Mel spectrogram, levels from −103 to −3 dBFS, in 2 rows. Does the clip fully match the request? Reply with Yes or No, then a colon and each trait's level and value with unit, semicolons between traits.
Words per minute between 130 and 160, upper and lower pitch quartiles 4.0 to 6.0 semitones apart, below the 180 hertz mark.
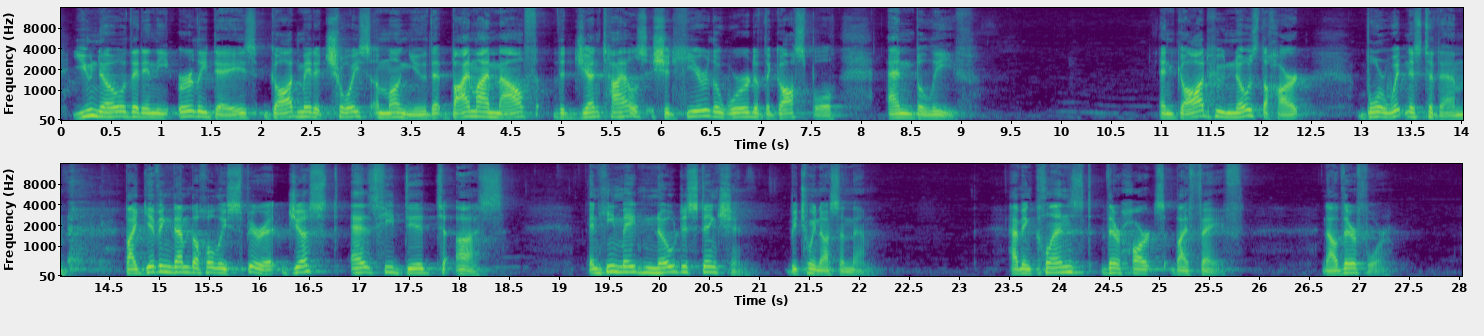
No: average, 145 wpm; average, 3.5 semitones; medium, 140 Hz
